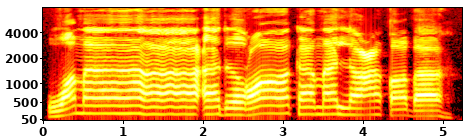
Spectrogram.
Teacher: الْعَقَبَةُ، وما میم کو لمبا کریں گے، الف مدہ ہے، اور یہاں پر مد منفصل بھی ہے، مد جائز بولتے ہیں، 3 سے 4 سیکنڈ لمبا کرتے ہیں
